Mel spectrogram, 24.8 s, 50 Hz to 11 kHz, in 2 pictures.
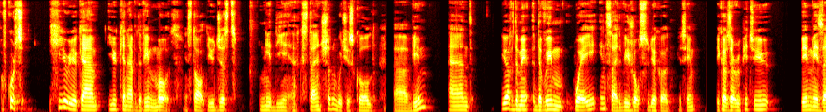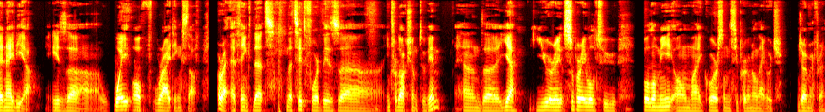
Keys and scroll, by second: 5.9 shift+v.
